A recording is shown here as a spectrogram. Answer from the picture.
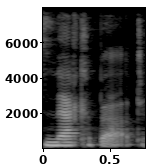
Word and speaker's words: Nekhbet: associated with the sign virgo her name is nekobat and that is spelled n-e-k-h-b-e-t she is the vulture goddess of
